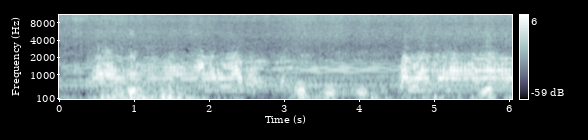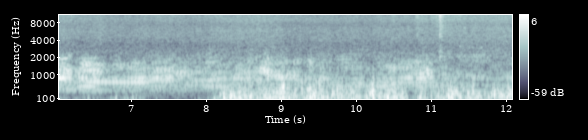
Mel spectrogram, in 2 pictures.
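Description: Gusting wind buffeting the microphone in low rumbles, easing off in the middle and returning strongly about eight seconds in, over a steady hum made of several even tones.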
